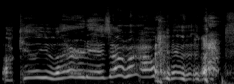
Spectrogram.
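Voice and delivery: very high, strained comic voice; squealed mock threat. Friend playing the threatening sergeant, high mock threat.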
